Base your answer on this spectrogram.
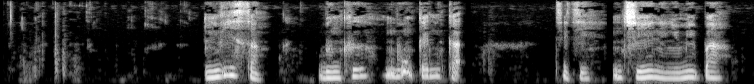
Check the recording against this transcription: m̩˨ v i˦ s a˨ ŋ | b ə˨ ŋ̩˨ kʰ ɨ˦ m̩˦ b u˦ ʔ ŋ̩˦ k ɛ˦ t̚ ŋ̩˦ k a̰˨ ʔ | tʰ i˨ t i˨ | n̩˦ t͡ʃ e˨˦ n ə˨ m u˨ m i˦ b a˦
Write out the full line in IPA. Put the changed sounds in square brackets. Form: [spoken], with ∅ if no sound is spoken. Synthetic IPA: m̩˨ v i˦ s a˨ ŋ | b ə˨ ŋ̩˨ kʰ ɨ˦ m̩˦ b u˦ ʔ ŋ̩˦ k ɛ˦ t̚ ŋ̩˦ k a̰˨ ʔ | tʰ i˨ t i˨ | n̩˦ t͡ʃ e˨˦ n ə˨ [ɲ] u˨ m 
